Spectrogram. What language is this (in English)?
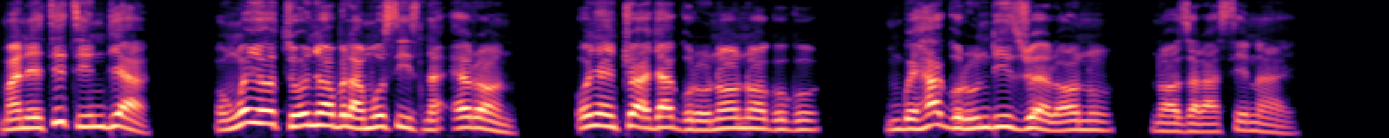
Igbo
